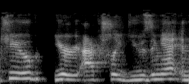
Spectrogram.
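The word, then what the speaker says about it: Qube: app it's actually a brand new app called cube and that's spelled with a q so q-u-b-e and what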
